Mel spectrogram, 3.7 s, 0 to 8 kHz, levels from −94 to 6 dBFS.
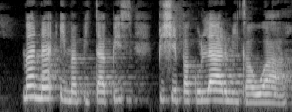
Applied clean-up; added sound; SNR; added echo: none; none; none; none.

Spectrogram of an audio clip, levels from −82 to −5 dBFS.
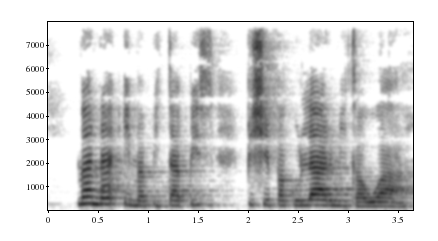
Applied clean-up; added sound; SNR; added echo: none; none; none; reverberation time 0.3 s.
